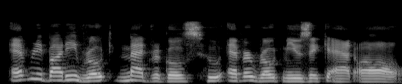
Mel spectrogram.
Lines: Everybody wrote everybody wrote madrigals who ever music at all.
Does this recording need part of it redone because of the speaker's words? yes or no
yes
